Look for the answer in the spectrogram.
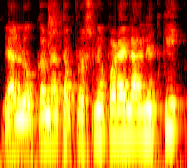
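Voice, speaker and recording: A man's voice: high-pitched, fairly even intonation, fast talker, darkish tone, natural voice. A man voicing a tearful, resentful young woman in a retold TV serial, with a raised, plaintive voice. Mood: tearful, bitter.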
